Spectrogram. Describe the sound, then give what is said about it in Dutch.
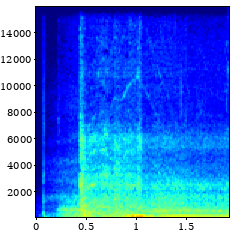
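A car engine cranks and catches with a sharp burst, then settles into a steady, loud idle with a low droning hum and faint higher whine, no voices. “Ja, dat, geluid vond ik niet heel, nee, eh, ik niet heel warm van of zo.”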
